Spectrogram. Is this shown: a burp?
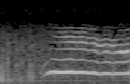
no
